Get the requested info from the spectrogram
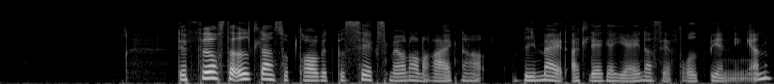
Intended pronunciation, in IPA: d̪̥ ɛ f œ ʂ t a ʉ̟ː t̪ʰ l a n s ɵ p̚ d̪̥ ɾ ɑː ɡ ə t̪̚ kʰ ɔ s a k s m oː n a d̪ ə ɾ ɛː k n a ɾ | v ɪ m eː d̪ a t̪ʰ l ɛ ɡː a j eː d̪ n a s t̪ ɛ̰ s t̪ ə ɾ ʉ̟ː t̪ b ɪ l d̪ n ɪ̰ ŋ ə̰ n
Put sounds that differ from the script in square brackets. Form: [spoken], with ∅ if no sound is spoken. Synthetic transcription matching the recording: d̪̥ ɛ f œ ʂ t a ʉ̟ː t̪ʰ l a n s ɵ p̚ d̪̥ ɾ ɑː ɡ ə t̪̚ [pʰ] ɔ s [ɛ] k s m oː n a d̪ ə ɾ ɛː k n a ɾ | v ɪ m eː d̪ a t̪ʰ l ɛ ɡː a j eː [∅] n a s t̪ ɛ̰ [f] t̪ ə ɾ ʉ̟ː t̪ b ɪ l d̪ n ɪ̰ ŋ ə̰ n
